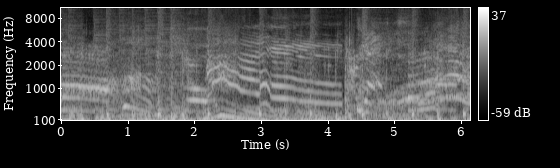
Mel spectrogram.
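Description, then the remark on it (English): Electronic Stretch Screamers toys let out loud, continuous screaming and yelling cries as they are stretched, with swooping, wavering pitch, layered over clattering thwacks and crashes, with no clear speech underneath. “Electronic stretch screamers. They scream when you stretch them and come back for more.”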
